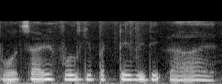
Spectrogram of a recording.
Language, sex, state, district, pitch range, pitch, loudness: Hindi, female, Arunachal Pradesh, Papum Pare, 215-225 Hz, 220 Hz, -13 LUFS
